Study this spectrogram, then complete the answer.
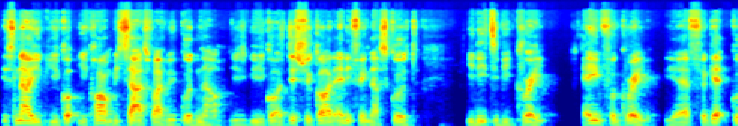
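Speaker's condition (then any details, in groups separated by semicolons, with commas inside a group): No condition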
